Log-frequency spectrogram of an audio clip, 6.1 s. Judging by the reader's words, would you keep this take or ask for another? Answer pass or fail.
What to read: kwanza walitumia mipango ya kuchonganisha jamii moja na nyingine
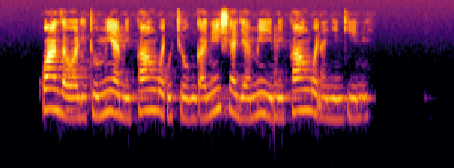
fail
